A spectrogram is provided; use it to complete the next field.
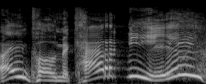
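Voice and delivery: put-on Scottish accent. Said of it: "[ Scottish accent ]".

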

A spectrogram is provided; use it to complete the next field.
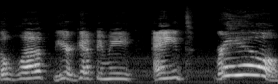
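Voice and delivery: loud tearful scream, screaming through tears. Kat answers the other speaker, screaming while crying. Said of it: "Kat screamed as the tears started running".

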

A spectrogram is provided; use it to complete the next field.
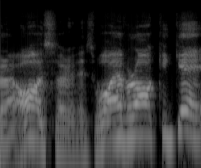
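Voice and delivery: London Cockney accent. Imagining being British, the speaker talks in a put-on Cockney accent. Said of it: "I'd have a Cockney accent".

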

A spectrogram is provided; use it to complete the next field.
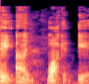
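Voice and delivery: measured, unhurried star-actor voice. Doing a Shatner impression of a shouted street line: Shatner voice. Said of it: "That's my Shatner".

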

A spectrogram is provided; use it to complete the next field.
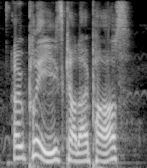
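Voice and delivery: meek, whiny, wimpy pleading voice. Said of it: "do you sound like a wimp".

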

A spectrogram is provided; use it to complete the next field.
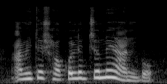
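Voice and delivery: harsh, rough-toned voice. A man, needled sarcastically, grabs the market bag and replies: harsh voice. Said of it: "রুক্ষ স্বরেই বলেন".

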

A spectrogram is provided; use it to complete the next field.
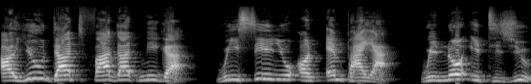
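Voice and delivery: put-on Nigerian accent. Speaker retells two Nigerian men recognizing him from Empire, imitating a Nigerian accent. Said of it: "The accent".

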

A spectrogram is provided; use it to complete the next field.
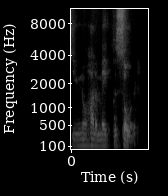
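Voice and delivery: quiet, soft, hushed, secretive half-whisper. Player character holding a companion beside the entrance, half-whispering to him. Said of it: "and I'm gonna whisper to him".

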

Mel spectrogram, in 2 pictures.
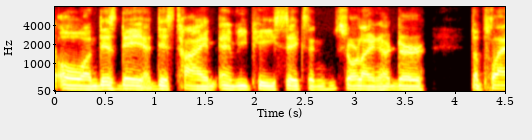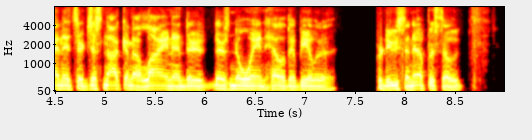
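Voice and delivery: normal talking voice

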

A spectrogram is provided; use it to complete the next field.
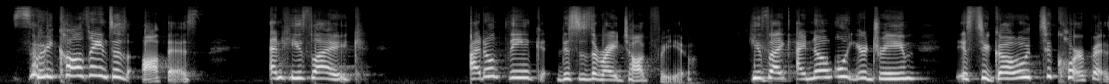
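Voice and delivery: voice wet with tears, crying while speaking. Speaker recounting being called into her boss's office, crying while talking. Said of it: "Sorry, I don't know, I'm crying".

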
